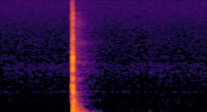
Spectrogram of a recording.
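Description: A steel-tip dart striking a Winmau bristle dartboard: one sharp knock a little under a second in.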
